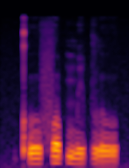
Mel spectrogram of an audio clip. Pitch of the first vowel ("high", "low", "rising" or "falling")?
low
